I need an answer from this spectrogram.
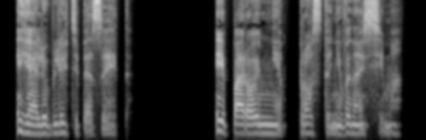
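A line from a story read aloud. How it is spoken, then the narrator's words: Hoarse breaking voice. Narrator (Russian): произношу я хриплым и срывающимся голосом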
